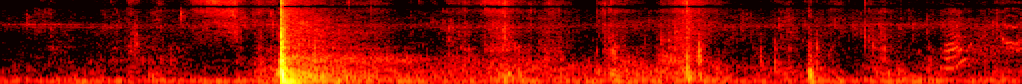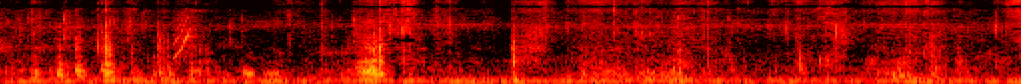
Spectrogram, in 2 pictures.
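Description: Firewood being handled at a chopping block: one loud, sharp wooden knock about a second and a half in, then scattered softer knocks, thuds and rustles of steps in leaves as a round of oak is set up on the block.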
